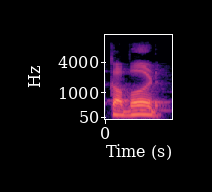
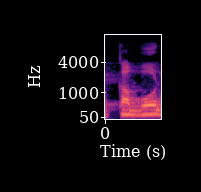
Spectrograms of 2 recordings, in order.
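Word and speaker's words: cupboard: Keep the clothes in द कबर्ड। इसे कबोर्ड नहीं कहेंगे। इसे कहते हैं कबर्ड।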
